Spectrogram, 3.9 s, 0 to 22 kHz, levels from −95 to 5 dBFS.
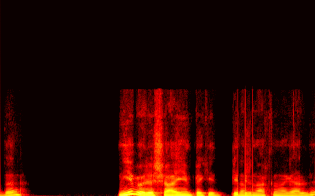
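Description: A speech clip with one instance of chunks out of order between 2.97 and 3.16 s. A block of audio about 93 ms long plays one chunk late, after the block that should follow it, so the two segments swap places. Nothing is missing, but the reordered stretch sounds briefly jumbled, with three hard joins where unrelated waveform edges meet.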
